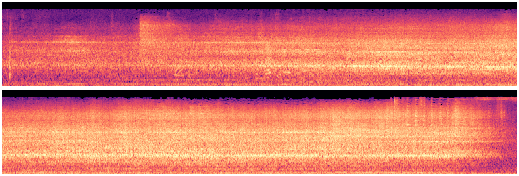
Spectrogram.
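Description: Train approaching, its rumble growing steadily louder over several seconds with a steady whine above it, then cutting off suddenly near the end.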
